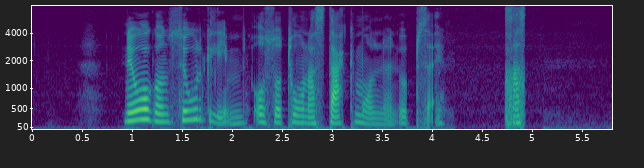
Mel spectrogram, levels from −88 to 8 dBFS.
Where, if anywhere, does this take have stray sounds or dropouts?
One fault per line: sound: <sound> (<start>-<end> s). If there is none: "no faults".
sound: laugh (4.7-4.9 s)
